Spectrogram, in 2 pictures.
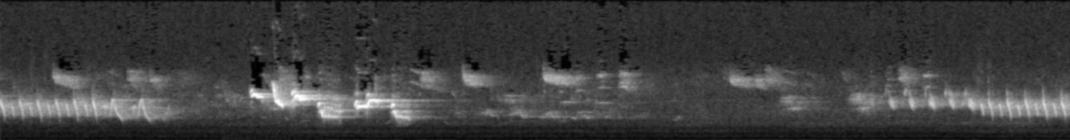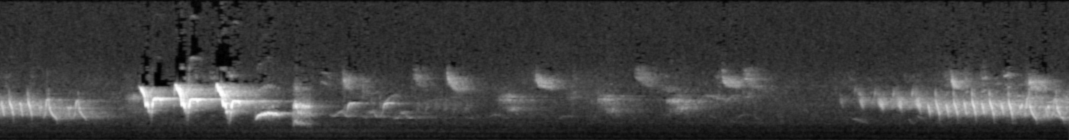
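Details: European pied flycatcher singing. Short, bright, high chirping phrases with sharp up-and-down notes come about every seven seconds. Between them, a quieter, steady, buzzy trill of high notes runs in the background.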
